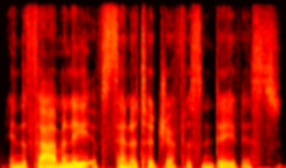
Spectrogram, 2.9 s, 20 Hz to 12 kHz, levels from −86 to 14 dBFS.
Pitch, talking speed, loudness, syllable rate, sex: 155 Hz, 145 wpm, -18 LUFS, 5.2 syllables/s, female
